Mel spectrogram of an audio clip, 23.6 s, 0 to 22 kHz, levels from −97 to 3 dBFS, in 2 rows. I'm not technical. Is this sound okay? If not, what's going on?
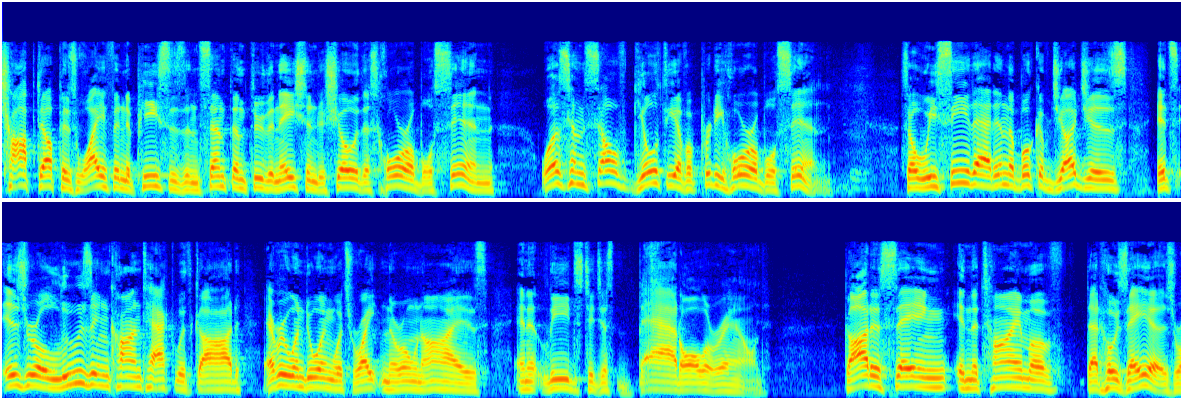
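Yes, nothing in this recording points to a technical problem; the signal holds steady the whole way with no breaks, jumps or damage you'd need to worry about.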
